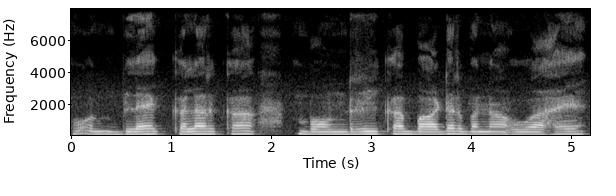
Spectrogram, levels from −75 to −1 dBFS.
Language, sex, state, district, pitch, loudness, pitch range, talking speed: Hindi, male, Uttar Pradesh, Lucknow, 160 Hz, -17 LUFS, 155-165 Hz, 115 wpm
